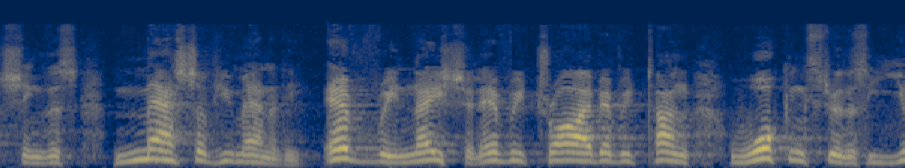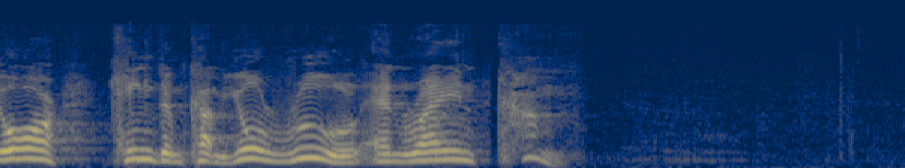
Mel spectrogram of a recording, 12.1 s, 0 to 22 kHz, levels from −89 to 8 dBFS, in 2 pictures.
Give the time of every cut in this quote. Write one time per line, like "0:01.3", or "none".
0:05.8
0:09.3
